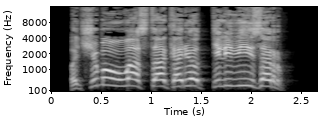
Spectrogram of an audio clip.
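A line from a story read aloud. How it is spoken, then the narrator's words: Indignant shout. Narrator (Russian): возмущенно крикнул он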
